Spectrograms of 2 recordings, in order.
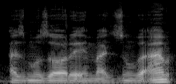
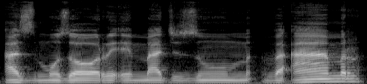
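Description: First: Said in the usual way. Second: از مضارع مجزوم و امر said slowly, word by word; slow emphasis. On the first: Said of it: "repeat at normal pace". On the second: Shown as a demonstration. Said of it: "slow emphatic repeat". (آهسته و با تأکید روی امر)

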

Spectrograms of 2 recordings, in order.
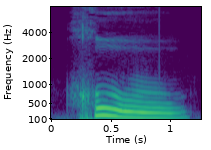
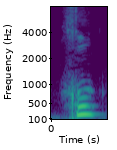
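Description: First: خو as a drawn-out "khuu"; long vowel. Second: خو as a brief "khu"; short vowel. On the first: Teacher reads the madd drill, خو held long. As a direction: stretch خو over two beats. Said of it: "با واو مدی به صورت کشیده". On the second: Teacher reads the damma drill, خو kept short. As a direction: say خو short, one beat. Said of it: "کوتاه تلفظ بکنید". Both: Shown as a demonstration.

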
